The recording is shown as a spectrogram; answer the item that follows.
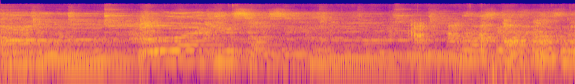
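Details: Lively Latin American music with singing and tambourine fills the whole stretch, with no pig or other animal sounds standing out.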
